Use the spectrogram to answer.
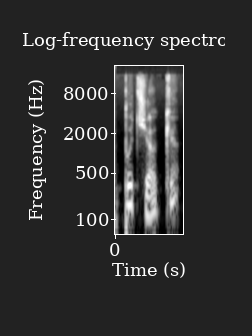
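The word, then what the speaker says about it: pottock: Ça se prononce bien Potioc.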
